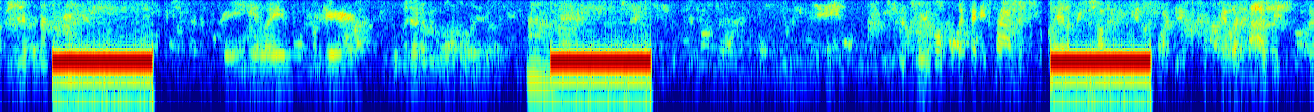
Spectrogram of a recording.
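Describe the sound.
Telephone ringback tone heard while calling someone: three steady, mid-pitched one-second beeps spaced about five seconds apart, with a person talking in Portuguese in the gaps between them.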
